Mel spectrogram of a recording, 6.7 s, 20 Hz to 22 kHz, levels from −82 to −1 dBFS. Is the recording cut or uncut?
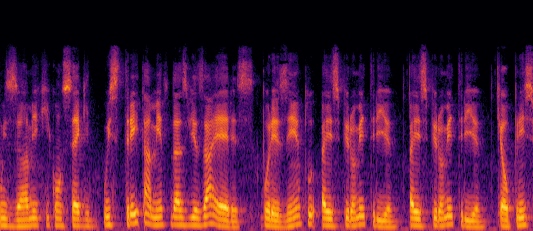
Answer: cut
